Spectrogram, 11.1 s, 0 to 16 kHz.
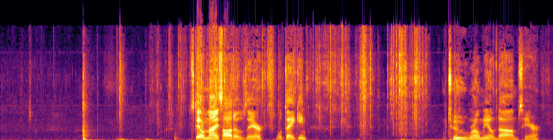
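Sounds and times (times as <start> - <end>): foil wrapper crinkling: 3.0 - 11.0.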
